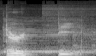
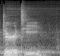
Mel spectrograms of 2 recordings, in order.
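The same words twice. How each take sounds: First: The middle consonant sounds like a soft D. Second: The middle consonant is a crisp, clear T. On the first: "I would have put a D there" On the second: "gotta enunciate the T"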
